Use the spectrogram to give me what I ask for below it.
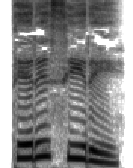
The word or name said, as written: ಧಾರಾಸಾರ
